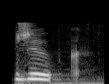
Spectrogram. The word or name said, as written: zuke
